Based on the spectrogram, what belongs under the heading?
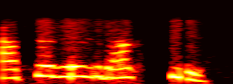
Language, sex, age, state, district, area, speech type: Bengali, female, 18-30, West Bengal, Cooch Behar, urban, conversation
